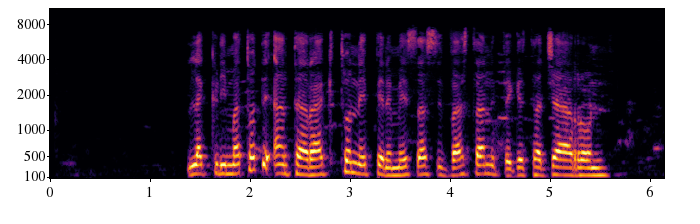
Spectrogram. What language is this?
Esperanto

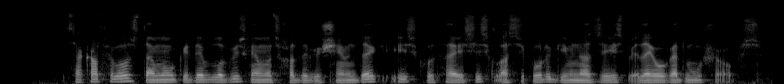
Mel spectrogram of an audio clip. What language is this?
Georgian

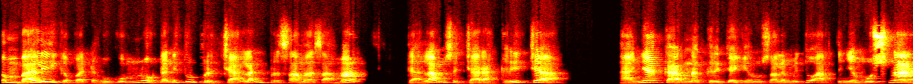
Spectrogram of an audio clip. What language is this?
Indonesian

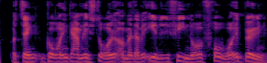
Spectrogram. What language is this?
Danish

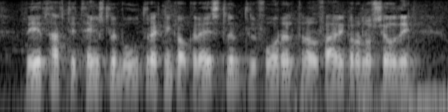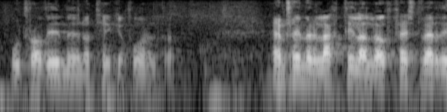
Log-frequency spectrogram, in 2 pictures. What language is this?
Icelandic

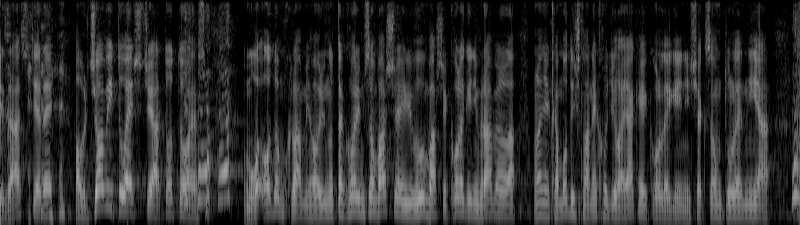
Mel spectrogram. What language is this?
Slovak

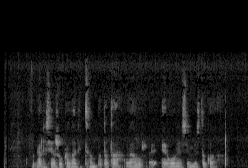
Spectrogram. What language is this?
Basque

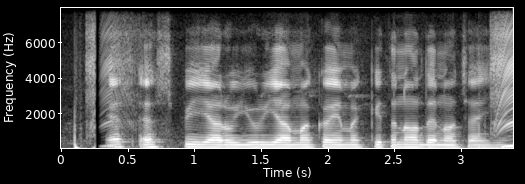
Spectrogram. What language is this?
Maithili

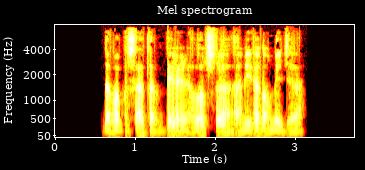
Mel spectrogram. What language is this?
Catalan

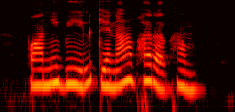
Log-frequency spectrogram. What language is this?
Maithili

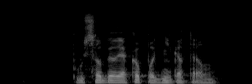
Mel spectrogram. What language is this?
Czech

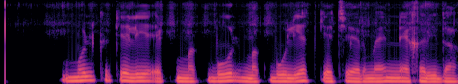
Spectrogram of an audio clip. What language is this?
Urdu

